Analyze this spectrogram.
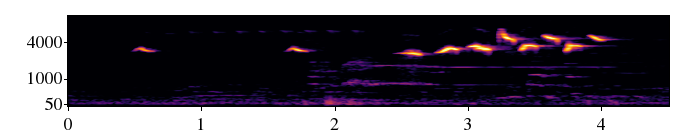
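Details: Pied bushchat of local stock singing with spread wings, a lure meant to provoke other bushchats into quick, fired-up song: scattered high whistles build into a rapid run of bright rising and falling notes, over a steady lower tone and a faint rumble.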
